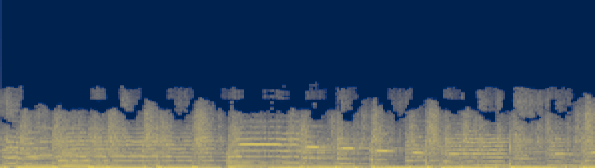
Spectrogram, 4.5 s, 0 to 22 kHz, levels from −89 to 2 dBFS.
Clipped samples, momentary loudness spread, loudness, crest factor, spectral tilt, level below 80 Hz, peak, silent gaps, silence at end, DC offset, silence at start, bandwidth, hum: under 0.1%; 3 LU; -13 LUFS; 10 dB; -4.5 dB/octave; -30 dBFS; -4 dBFS; none; 0 s; under 0.1%; 0 s; 11 kHz; none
